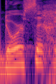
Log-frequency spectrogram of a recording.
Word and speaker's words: Dorset: In 2025, UK Dog Surfing Championship in Dorset, England. Am I saying that right? Dorset? – Yeah, that's correct.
